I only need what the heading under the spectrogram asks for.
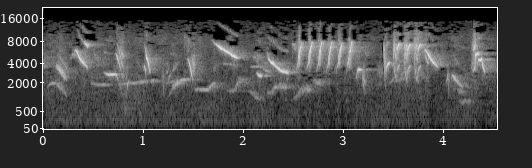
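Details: Canary song as a training master: quick high whistled slides and chirps leading into fast rattling trills of evenly repeated notes, loud and clear.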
